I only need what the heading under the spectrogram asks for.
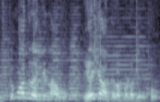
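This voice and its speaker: Very high male voice, lively swoops, acted placating courtier, theatrical stage drama, reverberant hall. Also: brisk, crowd noise. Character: calming, wily warrior courtier counselling patience to his lord. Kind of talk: declamatory mythological stage drama. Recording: reverberant hall, faint music behind.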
